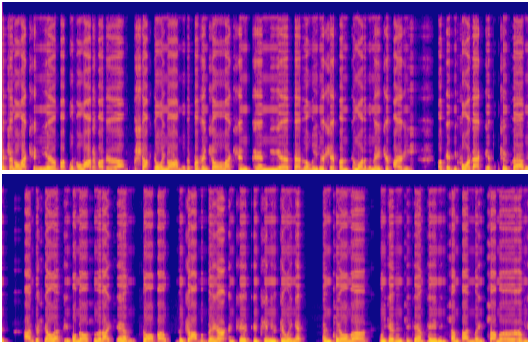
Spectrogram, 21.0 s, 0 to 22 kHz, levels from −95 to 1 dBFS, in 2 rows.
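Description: Imaging from sample-and-hold upsampling runs throughout: the audio was raised from 8 kHz to 44.1 kHz by holding each sample with no smoothing filter. Mirrored spectrum copies result, the lowest spanning 4 kHz to 8 kHz at about 17 dB below the signal, heard as a bright metallic fizz tracking the sound's level and moving against its pitch.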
